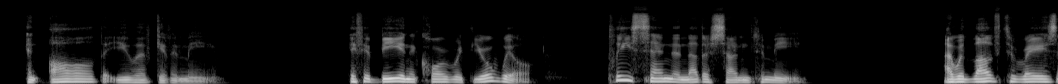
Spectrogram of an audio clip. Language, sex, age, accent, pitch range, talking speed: English, male, 50-69, American, 95-130 Hz, 145 wpm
